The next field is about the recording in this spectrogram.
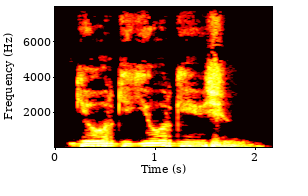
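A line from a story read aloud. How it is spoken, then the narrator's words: Muffled, hollow voice. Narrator (Russian): проговорил Елисей Юрьевич глухо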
